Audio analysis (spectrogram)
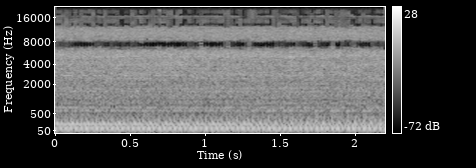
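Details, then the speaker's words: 2008 Nissan Maxima idling after a 30-mile drive with no check engine light. Loud, deep idle with a faint puffing edge under a steady low drone, from an exhaust manifold leak. "yeah it sounded weird because of the leak but it doesn't have no uh check engine light yet so hopefully it stays that way"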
